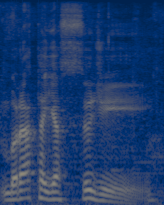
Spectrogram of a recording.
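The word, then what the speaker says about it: 村田安司: Murata Yasuji. Murata Yasuji. Thank you. This is he. Did I spell that right?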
